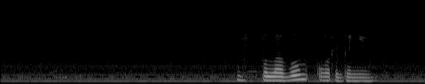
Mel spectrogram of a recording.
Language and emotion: Russian, neutral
